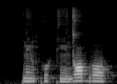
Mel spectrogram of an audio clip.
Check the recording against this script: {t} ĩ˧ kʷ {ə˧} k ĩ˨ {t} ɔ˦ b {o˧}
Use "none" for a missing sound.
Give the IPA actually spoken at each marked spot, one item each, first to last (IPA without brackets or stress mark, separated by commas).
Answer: ɾ, ə˧, d, o˧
